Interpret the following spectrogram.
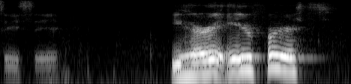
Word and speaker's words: Ceice: It's pronounced CC.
